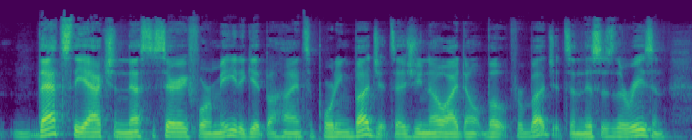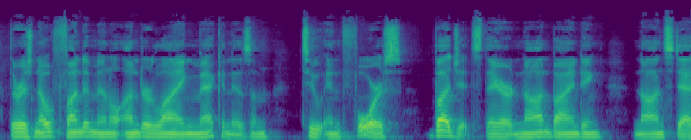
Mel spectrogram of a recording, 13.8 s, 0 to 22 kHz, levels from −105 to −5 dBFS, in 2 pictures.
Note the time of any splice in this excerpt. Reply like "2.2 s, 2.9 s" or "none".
none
